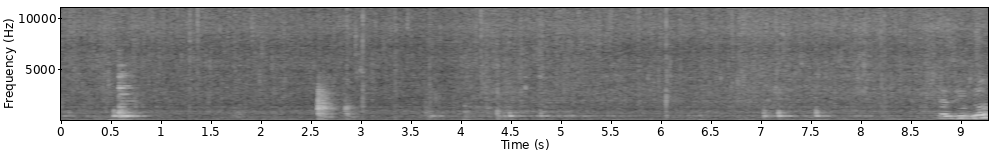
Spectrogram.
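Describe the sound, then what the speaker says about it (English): An onion frying in a little oil in a pan for a fish coconut stew: a quiet, steady sizzle broken by occasional stirring knocks and scrapes, with no talk. "So we'll be cooking our onion for some few minutes"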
